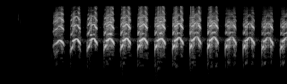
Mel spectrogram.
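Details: Osprey begging for fish at a nest camera on 10 August 2021: after a short silence, a steady run of about fourteen piercing, rising whistled notes, roughly five per second, with no other sounds.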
